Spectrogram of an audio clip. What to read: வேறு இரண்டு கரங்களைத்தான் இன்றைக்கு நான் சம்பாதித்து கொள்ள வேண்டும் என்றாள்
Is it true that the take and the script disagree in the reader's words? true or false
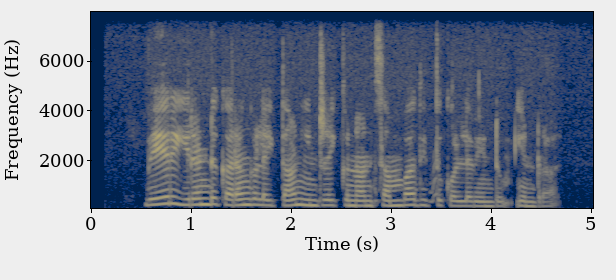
false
